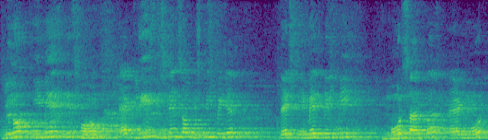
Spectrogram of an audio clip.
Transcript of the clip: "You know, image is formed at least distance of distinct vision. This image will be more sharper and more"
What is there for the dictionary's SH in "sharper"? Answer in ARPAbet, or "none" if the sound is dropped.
S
